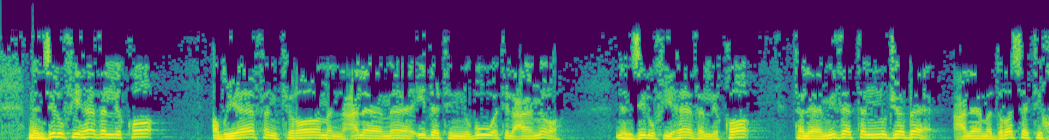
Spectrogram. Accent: Egypt; بلدنا مصر الحبيبة العزيزة

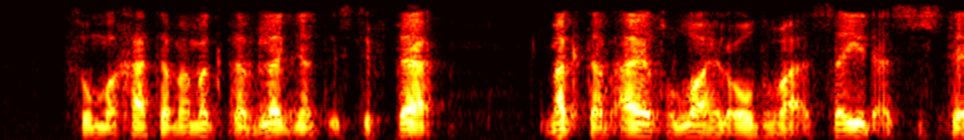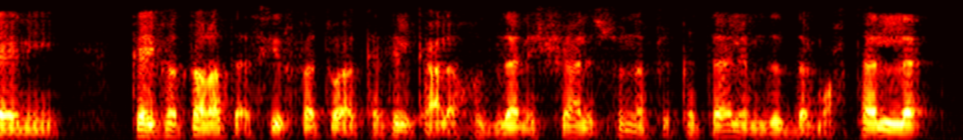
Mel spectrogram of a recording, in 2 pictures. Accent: Egypt; لا في عيش وملح كمان، زي ما بيقول عندنا في مصر، معلش الاخوان العرب بيقول لك الزاد والملح.

